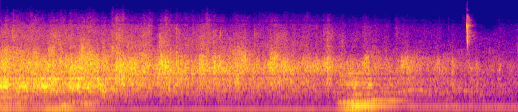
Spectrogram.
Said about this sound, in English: Now put your hands together and give the Lord a hand clap of praise.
